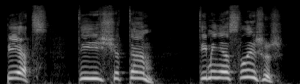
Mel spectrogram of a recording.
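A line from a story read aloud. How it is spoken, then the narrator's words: Boy shouting. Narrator (Russian): закричал мальчик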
